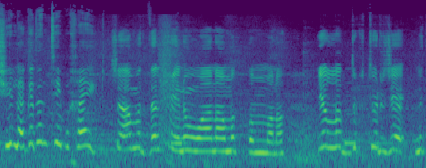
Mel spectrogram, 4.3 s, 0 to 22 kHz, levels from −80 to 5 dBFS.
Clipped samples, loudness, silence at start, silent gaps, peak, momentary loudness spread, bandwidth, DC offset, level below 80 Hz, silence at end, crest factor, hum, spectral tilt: under 0.1%; -19 LUFS; 0 s; none; -6 dBFS; 6 LU; over 20 kHz; under 0.1%; -46 dBFS; 0 s; 12 dB; none; -3 dB/octave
